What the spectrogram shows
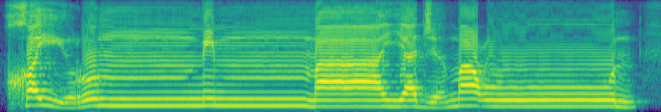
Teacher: اب یہاں تنوین کے بعد میم ہے حروف یرملون تو یہاں پر ہم ادغام کریں گے اور میم مشدد بھی ہے تو یہاں پر غنہ کریں گے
